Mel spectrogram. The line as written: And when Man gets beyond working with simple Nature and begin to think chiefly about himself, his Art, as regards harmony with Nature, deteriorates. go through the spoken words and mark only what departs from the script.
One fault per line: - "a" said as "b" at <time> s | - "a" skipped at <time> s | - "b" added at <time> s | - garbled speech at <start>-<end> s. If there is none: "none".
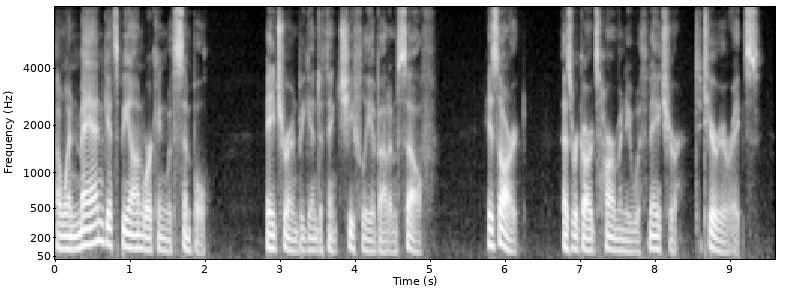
none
